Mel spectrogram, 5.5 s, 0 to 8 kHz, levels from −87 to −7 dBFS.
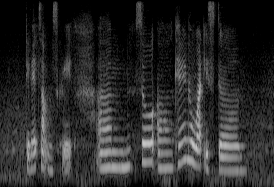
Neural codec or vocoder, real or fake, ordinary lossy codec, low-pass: codec, 16 kHz, 1 kbps, X-Codec, HuBERT features, trained on balanced general audio; fake; none; none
